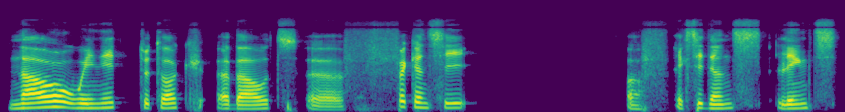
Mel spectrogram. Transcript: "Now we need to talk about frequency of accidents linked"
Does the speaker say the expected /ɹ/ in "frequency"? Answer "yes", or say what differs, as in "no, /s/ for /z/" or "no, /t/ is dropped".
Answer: no, /ɹ/ is dropped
